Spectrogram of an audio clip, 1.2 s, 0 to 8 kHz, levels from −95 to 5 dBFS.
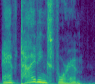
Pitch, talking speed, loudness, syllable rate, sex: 145 Hz, 250 wpm, -15 LUFS, 6.1 syllables/s, male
